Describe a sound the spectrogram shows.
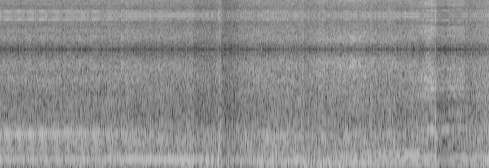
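A race car engine drops sharply in pitch as it slows and shifts down.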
